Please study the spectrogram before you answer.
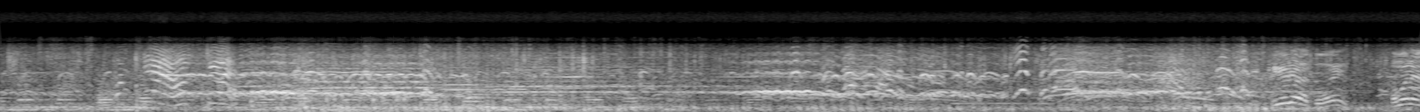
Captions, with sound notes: (man speaks in a foreign language) (men shouting) - Cleared out boys, c'mon out.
